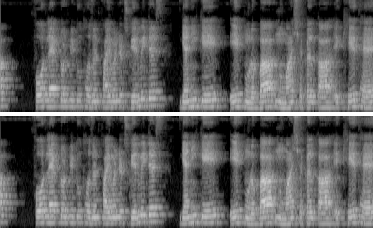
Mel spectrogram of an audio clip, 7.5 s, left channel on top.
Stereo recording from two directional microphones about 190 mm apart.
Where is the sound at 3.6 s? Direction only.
Centre (ahead or behind).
